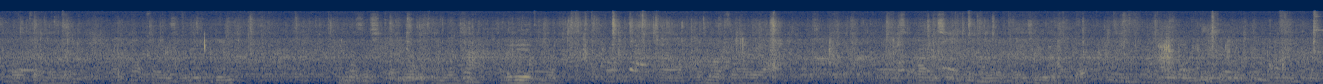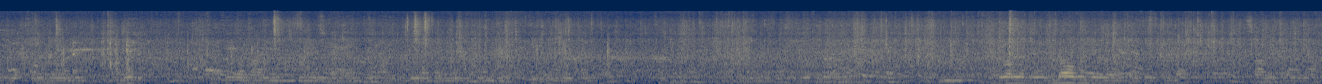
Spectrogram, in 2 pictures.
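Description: Several men's voices murmur and chant nearby outdoors.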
